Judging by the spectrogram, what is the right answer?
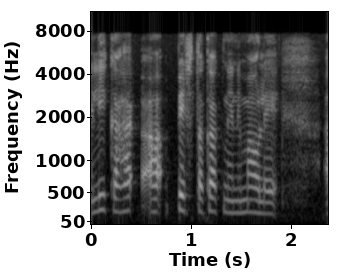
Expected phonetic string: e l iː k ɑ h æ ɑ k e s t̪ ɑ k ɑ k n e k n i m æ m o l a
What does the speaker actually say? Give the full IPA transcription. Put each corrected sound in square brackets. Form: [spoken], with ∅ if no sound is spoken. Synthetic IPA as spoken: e l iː k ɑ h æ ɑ [p] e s t̪ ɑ k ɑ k n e [∅] n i m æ [∅] o l [e]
